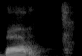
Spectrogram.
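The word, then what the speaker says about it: birth: এভাবে অড গঠিত হলে আই এর উচ্চারণ আই না হয়ে আ হয়, আ। যেমন ফার্স্ট। তারপরে বার্থ, বার্ড, সার্কেল।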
